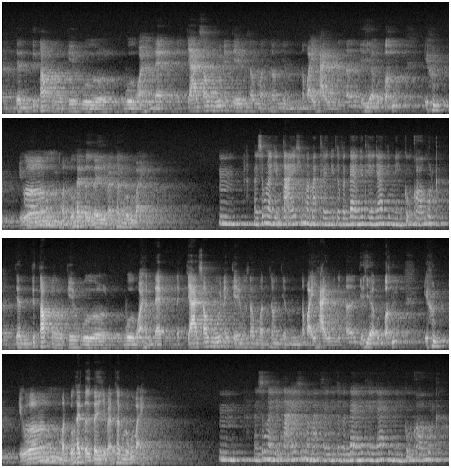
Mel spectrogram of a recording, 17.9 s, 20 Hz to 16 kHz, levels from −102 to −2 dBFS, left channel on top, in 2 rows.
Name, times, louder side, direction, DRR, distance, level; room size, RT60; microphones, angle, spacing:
voice 1, 0.0-2.1 2.4-3.3 3.7-8.8 9.3-11.8, right 4 dB, 45° right, 7 dB, 0.5 m, -29 dB
voice 2, 9.4-10.0 13.3-13.6 14.0-17.6, left 2 dB, 55° left, 6 dB, 0.6 m, -33 dB
12.0 x 10.5 x 2.7 m, 2.5 s
head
